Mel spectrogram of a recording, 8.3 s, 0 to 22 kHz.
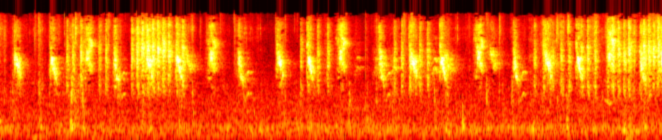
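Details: At a feeder on 28 May 2013, a Eurasian tree sparrow parent feeds its chicks; a near-continuous stream of high, thin chirps overlaps unevenly, louder in places, captured with an Everio camcorder.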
